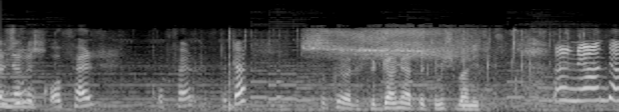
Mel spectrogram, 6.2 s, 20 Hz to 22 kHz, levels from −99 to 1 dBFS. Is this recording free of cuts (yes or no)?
yes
